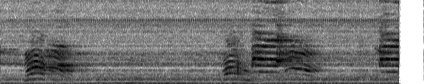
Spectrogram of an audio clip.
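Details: A caracal (Caracal caracal) at Big Cat Rescue sanctuary in Tampa, Florida, USA gives short, chirping trills with arching harmonic notes over a steady low rumble.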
